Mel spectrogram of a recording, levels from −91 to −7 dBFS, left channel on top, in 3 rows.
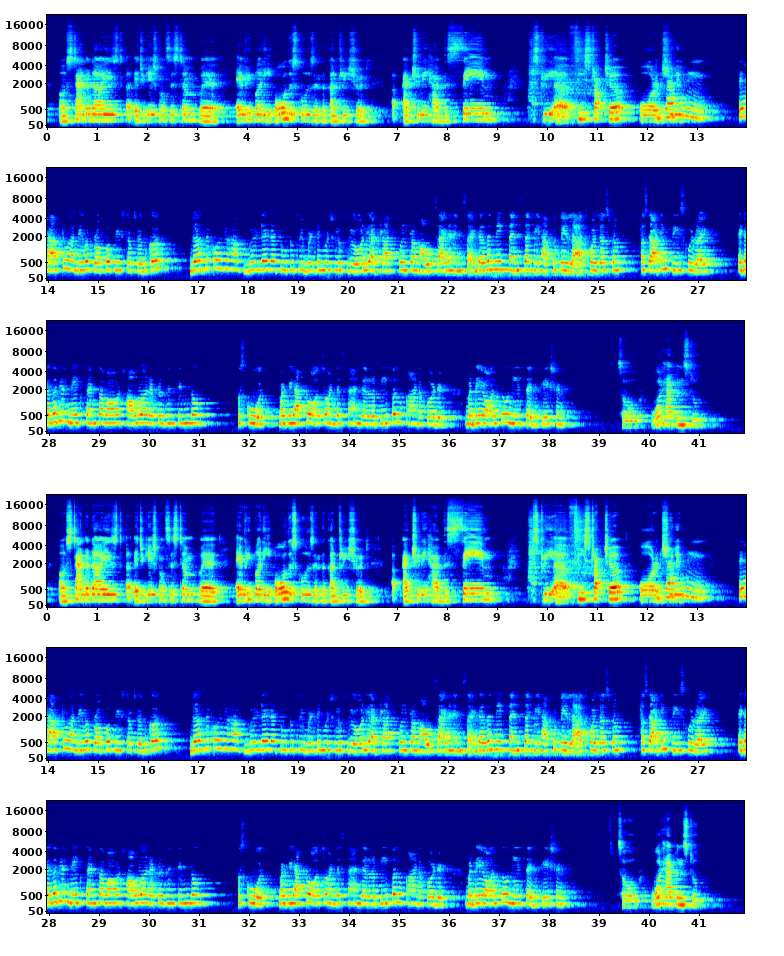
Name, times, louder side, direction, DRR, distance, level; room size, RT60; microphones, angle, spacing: voice 1, 0.2-3.4 3.8-6.5 6.9-8.9 9.6-11.6 11.8-12.7 39.4-41.0, right 3 dB, 50° right, 6 dB, 0.6 m, -28 dB
voice 2, 12.2-13.2 13.8-16.2 16.8-25.4 25.9-27.2 27.8-31.0 32.0-32.3 32.6-35.9 36.3-38.3, left 1 dB, 5° left, 0 dB, 0.4 m, -29 dB
13.0 x 4.8 x 2.5 m, 0.93 s
head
